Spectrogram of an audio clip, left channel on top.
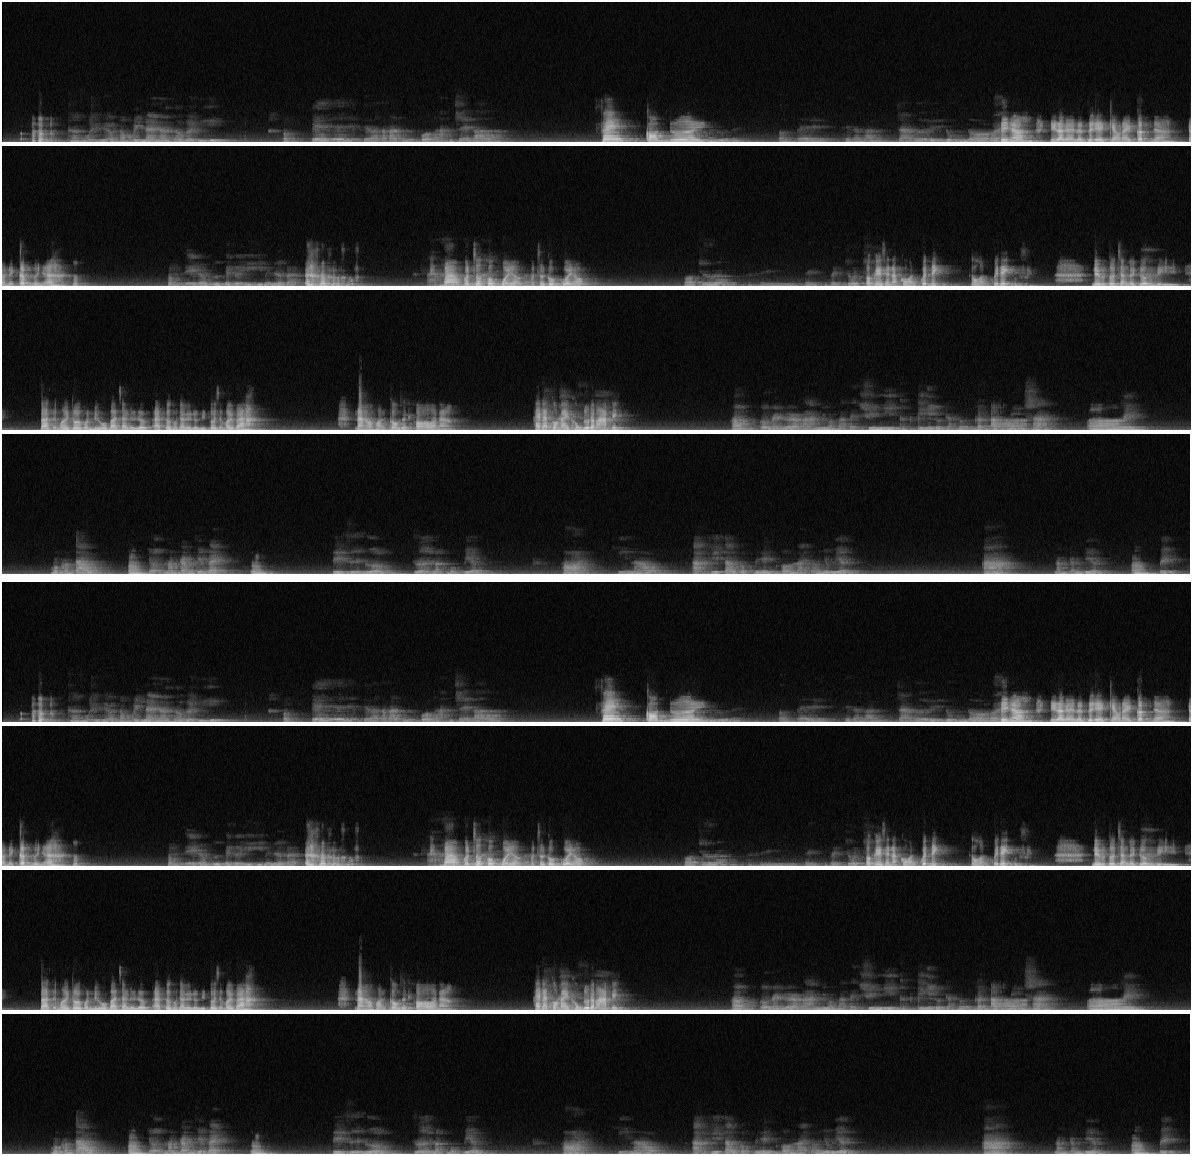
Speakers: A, on the right (about 55°); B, on the right (about 30°).
A: <laughs>
B: thông minh thông minh này là do gợi ý ok thế là đáp án của bạn sẽ là
A: xe con người
B: con người ok thế là bạn trả lời đúng rồi
A: <laughs> tính nha tính là cái này là dễ kèo này cân nha kèo này cân rồi nha
B: không dễ đâu tôi phải gợi ý mới được ạ
A: <laughs>
B: Ừ. à <laughs>
A: Sao
B: bù
A: có chốt
B: lại
A: câu
B: những
A: cuối
B: cái lúc
A: không?
B: mà
A: Có chốt câu cuối không?
B: có chứ phải phải phải, phải chốt chứ
A: Ok, sẽ là câu hỏi quyết định. Câu hỏi quyết định. <laughs> Nếu tôi trả lời được
B: <clears throat>
A: thì bà sẽ mời tôi, còn nếu bà trả lời được, à tôi không trả lời được thì tôi sẽ mời bà. <laughs> Nào hỏi
B: ok
A: câu thật khó vào nào. Hay
B: câu
A: là câu
B: này
A: này
B: phải
A: không
B: suy
A: đưa đáp
B: nghĩ
A: án đi.
B: không câu này đưa đáp án nhưng mà bà phải suy nghĩ thật kỹ rồi trả lời cẩn
A: À,
B: thận bị sai
A: à,
B: ok một con tàu
A: ừ,
B: chở năm trăm viên gạch
A: ừ,
B: đi giữa đường rơi mất một viên hỏi khi nào à khi tàu cập bến còn lại bao nhiêu viên a năm trăm viên
A: ừ,
B: b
